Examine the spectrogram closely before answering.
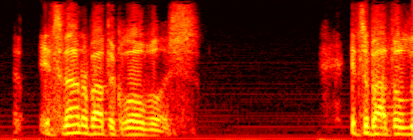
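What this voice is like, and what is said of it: Usual voice. Nothing is said of it.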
